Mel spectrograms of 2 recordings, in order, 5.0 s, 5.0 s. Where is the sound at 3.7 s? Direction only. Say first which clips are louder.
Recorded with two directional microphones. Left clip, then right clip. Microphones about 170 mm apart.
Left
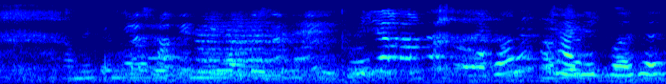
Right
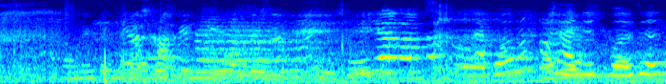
Right 17 dB; 85° right.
